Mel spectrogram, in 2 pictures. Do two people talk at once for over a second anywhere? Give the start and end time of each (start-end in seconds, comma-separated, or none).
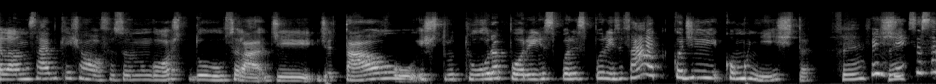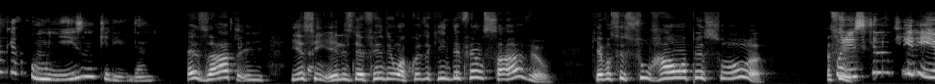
none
